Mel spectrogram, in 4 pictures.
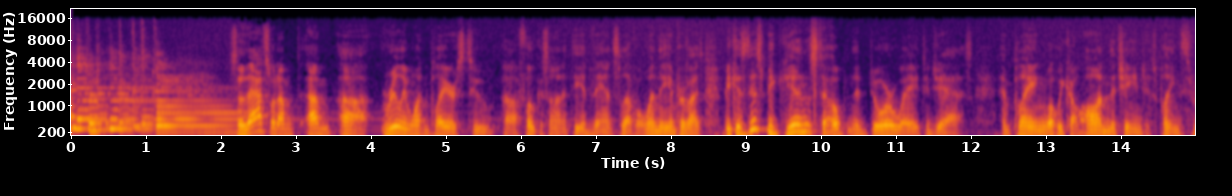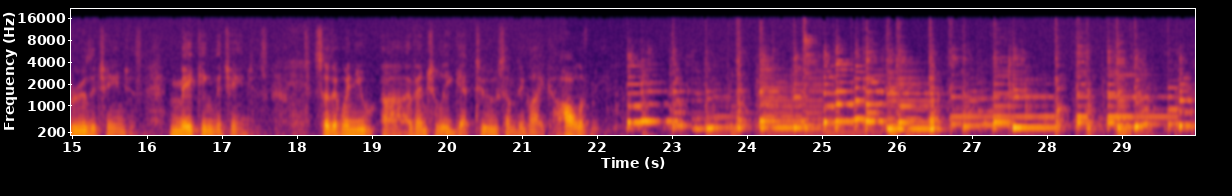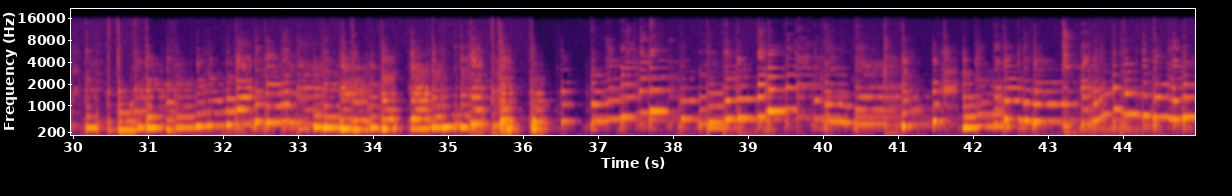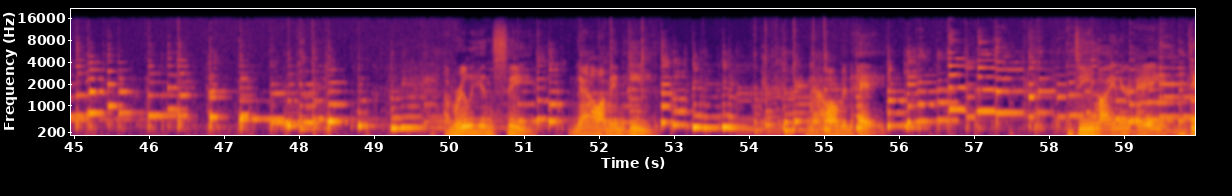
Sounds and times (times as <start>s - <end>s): Guitar: 0.0s - 59.9s
Mandolin: 0.0s - 59.9s.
